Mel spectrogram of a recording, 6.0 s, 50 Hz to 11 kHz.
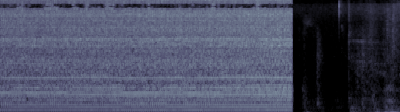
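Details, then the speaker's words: Ryobi BP42 backpack blower, small two-stroke, with its gummed-up carburetor replaced with a kit; mixture screw (closest one) adjusted with a Pac-Man tool while running. Steady high buzz for about four seconds, then cuts out. "we're going to try to do it while it's running so we can hear what it sounds like but we're gonna do this closest one"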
